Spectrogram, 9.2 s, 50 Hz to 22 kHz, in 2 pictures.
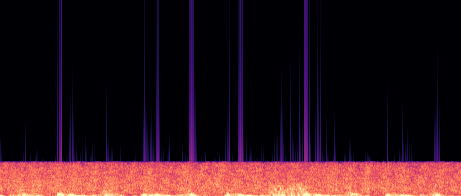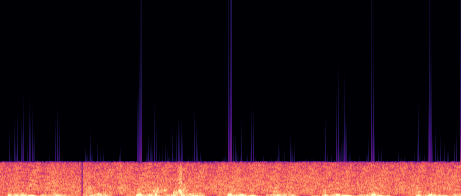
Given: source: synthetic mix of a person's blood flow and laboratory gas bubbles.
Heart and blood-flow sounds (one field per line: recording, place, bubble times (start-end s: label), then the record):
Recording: Doppler ultrasound of blood flow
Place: precordium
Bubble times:
2.70-3.08 s: bubbles
6.09-6.47 s: bubbles
From the record:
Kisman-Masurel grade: 111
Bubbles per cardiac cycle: 1 to 2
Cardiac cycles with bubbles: 1 to 10%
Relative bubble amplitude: barely perceptible (0.100 to 0.250)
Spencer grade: 1 (occasional bubble signal discernible with the cardiac motion signal, with majority of cardiac periods free of bubbles)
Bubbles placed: anywhere in the cardiac cycle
